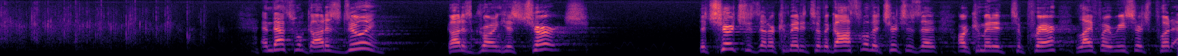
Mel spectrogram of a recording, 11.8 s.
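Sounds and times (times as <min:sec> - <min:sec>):
church congregation clapping: 0:00.0 - 0:02.3
speech: 0:02.6 - 0:03.9, 0:04.5 - 0:05.9, 0:07.0 - 0:11.7.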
